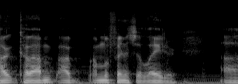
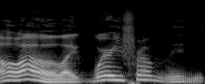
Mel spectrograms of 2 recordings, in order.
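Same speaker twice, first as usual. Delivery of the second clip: put-on broad, thick Boston accent with very high pitch; 11 semitones higher than usual. Speaker from texas retells what boston locals said to them: imitating a thick boston accent. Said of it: "in their accent".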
